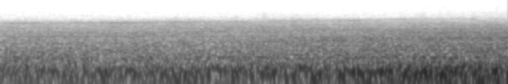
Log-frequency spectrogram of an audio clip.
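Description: At London Heathrow, jet engines spool up for takeoff in a continuous low rumble that swells slightly toward the end, with no talking.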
